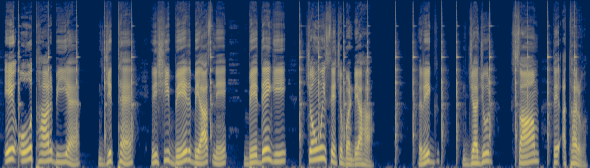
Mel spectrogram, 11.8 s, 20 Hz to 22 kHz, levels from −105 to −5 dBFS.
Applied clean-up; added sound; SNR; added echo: classical method spectral subtraction.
